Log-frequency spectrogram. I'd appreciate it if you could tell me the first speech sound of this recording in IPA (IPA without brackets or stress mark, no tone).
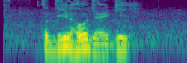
t̪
